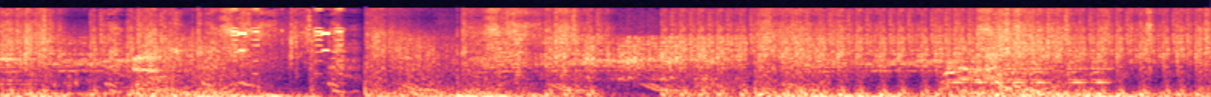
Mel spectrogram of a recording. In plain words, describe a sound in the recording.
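Gunfire crackles rapidly in a fast action game.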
